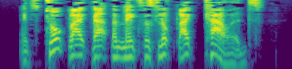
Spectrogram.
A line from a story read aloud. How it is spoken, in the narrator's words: she said sharply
